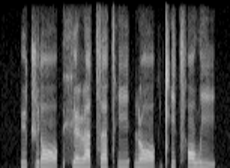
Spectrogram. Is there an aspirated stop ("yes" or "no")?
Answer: yes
